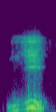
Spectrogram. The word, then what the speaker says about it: gli: Se tiene que pegar la lengua al paladar y luego va bajando.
